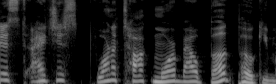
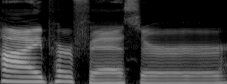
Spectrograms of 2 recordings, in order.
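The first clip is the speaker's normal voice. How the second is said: flat, unenthusiastic, low energy, lower pitch; 3 semitones lower than usual. Greeting the professor in class on cue: low energy. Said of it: "you don't have the energy you normally do".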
